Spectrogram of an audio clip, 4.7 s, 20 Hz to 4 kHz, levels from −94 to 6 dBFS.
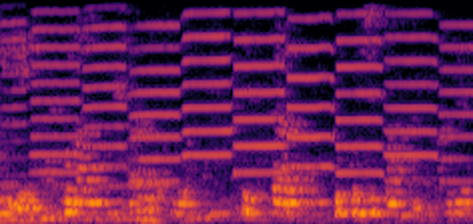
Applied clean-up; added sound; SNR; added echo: classical method WPE with log-MMSE.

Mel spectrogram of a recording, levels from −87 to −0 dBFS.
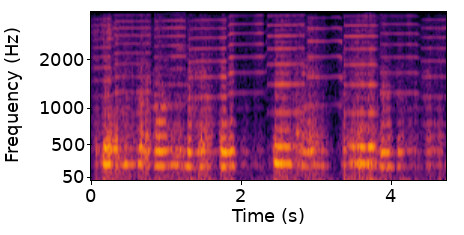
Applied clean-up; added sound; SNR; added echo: neural separator model SepFormer WHAMR!.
